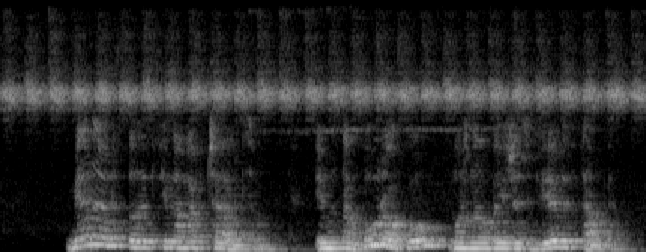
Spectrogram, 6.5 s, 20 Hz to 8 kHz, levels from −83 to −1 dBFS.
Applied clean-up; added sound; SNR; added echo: none; Cricket; 13 dB; reverberation time 0.7 s.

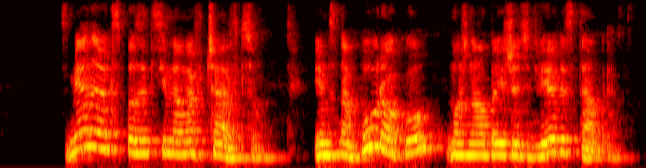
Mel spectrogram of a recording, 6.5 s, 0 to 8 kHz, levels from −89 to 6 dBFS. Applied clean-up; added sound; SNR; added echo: none; none; none; none.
